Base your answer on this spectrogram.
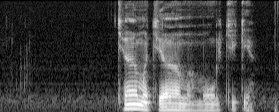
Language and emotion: Russian, sad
